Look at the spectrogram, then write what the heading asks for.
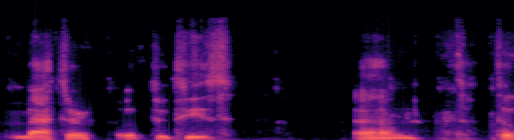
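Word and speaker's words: madder: That's matter m a dde d e r not matter with two t's. Um, to those of the English um, perfectionists, it's actually pronounced matter.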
